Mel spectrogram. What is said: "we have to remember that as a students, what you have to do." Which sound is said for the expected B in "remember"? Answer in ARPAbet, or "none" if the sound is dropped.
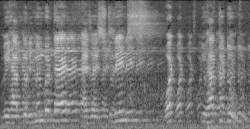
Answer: B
